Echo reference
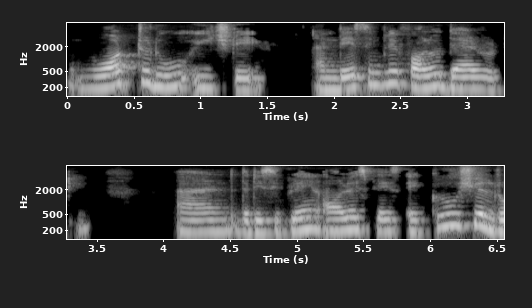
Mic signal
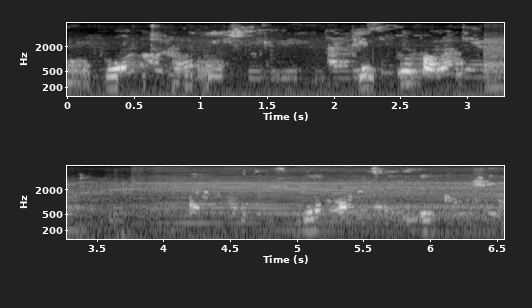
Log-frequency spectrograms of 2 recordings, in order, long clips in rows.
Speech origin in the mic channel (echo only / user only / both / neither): echo only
